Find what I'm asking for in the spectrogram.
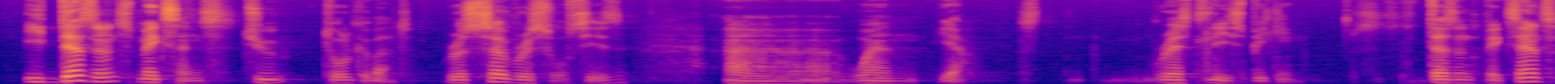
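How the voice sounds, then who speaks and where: Man, moderate pace, lively intonation. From France. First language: French. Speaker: software developer, conference speaker. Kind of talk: conference talk. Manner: many filler words (uh, um).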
